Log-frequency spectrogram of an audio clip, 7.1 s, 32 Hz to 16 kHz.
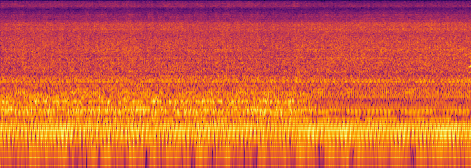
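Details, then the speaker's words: Neglected Kawasaki ZG1000 Concours engine after rebuilding gelled-up carburetors: steady even low drone, smooth idle with no miss or knock; runs cleanly, normal running. "now we're going to see if it runs should run good we'll see Wow that sounds good"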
